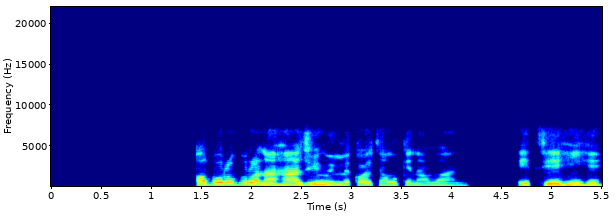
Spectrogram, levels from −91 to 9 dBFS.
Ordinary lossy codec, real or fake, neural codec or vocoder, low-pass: Opus, 32 kbps; fake; codec, 24 kHz, 3.1 kbps, DualCodec; 7.2 kHz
